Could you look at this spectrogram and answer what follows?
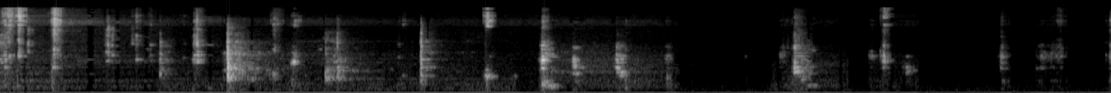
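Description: Metal fork clicking and scraping against a glazed clay bowl while flaking cooked salt cod: quick, irregular taps that thin out to a few scattered clicks about halfway through.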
